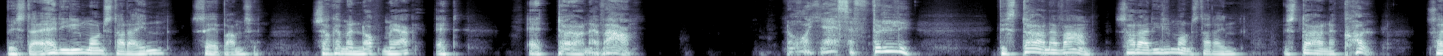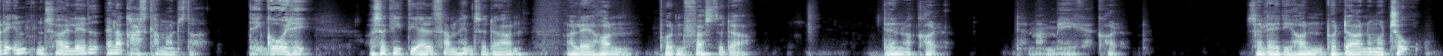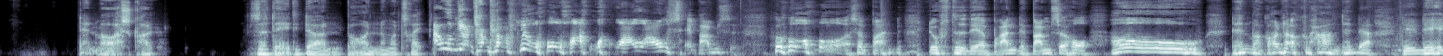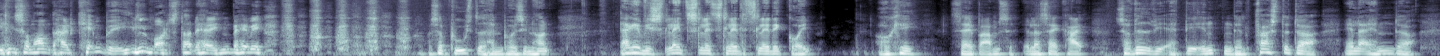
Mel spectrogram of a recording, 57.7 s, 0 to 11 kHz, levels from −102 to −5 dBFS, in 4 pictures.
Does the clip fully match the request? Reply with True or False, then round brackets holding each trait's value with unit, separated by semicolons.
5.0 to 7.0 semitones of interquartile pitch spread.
True (5.4 semitones)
